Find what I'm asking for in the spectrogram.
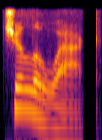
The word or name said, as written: Chilliwack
